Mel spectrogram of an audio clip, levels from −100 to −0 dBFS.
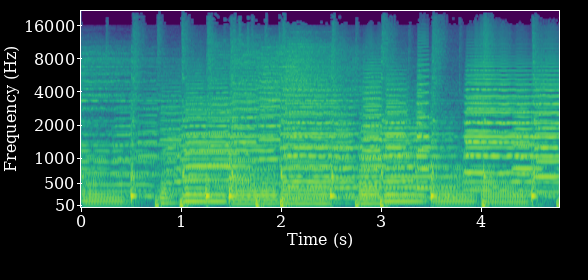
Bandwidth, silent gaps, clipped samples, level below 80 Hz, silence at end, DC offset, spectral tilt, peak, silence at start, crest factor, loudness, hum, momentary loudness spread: over 20 kHz; none; under 0.1%; -30 dBFS; 0 s; under 0.1%; -4 dB/octave; 0 dBFS; 0 s; 14 dB; -14 LUFS; none; 6 LU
